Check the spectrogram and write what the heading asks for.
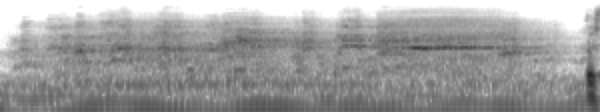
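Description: Farmyard animals calling, clucking like hens, with a longer wavering call about four seconds in, over a low steady drone.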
